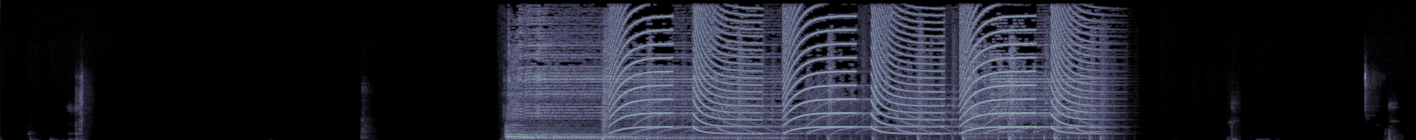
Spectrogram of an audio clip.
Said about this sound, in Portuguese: Então, se vocês já ouviram a sirene, sabem que chegou a hora dos spoilers, né?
